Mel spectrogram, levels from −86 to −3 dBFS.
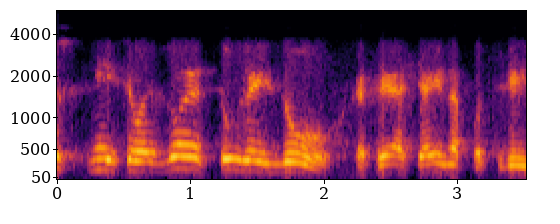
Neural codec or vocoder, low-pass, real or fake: none; 5.4 kHz; real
